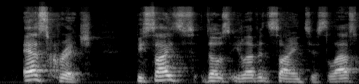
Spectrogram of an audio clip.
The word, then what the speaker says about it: Eskridge: How do you pronounce Amy's last name? Eskridge.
